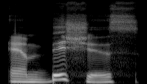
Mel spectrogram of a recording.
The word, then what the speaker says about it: ambitious: I would consciously check my pronunciation of ambitious, making sure I'm getting the sh sound and the correct syllable stress.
